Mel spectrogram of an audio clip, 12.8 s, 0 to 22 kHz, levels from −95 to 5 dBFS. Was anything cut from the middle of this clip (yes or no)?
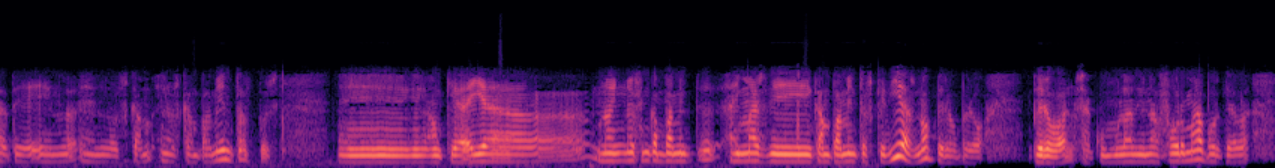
yes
